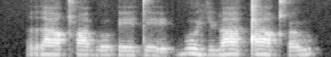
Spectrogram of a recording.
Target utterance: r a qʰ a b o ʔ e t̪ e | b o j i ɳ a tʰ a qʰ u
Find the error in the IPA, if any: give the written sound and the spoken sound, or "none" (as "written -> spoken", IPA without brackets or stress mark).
tʰ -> ǃ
